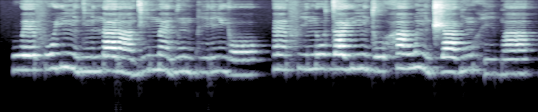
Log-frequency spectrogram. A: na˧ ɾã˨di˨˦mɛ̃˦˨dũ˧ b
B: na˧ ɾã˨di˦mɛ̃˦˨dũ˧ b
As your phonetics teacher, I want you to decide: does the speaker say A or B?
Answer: A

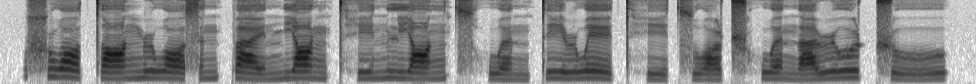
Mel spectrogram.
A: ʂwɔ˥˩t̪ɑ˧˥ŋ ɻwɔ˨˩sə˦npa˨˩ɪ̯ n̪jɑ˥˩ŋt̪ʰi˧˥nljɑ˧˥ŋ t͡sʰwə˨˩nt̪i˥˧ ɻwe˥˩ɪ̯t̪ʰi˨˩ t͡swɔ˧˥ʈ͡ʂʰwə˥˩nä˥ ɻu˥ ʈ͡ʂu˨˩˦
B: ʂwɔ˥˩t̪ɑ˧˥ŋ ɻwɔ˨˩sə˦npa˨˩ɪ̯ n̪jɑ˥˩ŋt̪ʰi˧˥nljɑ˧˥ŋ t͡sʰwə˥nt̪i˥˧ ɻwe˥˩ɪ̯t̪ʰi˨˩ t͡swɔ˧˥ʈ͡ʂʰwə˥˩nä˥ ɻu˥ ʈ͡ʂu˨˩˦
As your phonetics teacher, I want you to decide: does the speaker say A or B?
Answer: A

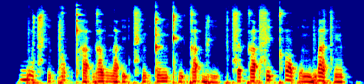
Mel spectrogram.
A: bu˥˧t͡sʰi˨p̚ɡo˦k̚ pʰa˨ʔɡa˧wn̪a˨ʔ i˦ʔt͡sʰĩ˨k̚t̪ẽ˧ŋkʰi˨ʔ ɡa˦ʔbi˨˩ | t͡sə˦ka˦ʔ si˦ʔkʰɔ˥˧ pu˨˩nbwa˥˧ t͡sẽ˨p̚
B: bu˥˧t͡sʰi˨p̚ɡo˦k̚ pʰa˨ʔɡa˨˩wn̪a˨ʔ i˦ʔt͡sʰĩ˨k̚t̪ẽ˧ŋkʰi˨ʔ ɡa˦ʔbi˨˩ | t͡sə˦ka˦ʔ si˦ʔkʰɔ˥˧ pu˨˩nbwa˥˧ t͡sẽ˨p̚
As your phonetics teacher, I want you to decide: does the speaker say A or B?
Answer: A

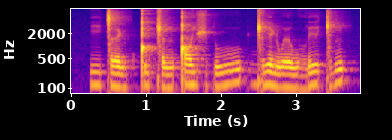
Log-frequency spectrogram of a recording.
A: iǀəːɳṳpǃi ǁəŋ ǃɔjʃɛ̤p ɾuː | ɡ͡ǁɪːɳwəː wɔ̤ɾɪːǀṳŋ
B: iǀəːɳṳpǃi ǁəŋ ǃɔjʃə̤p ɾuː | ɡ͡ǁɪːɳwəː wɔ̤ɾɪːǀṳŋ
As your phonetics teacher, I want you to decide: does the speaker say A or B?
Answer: B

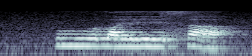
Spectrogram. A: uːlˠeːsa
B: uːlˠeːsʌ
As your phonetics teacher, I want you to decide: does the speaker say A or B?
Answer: A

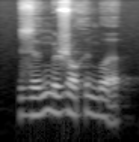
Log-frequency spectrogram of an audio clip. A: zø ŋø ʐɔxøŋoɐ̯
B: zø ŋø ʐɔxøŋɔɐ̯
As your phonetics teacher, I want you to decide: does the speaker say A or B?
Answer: A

